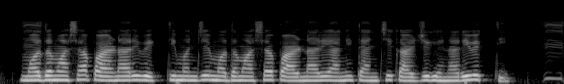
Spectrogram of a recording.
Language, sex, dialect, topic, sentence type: Marathi, female, Varhadi, agriculture, statement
